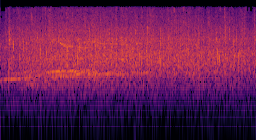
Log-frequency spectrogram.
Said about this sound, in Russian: А что такие аплодисменты слабые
